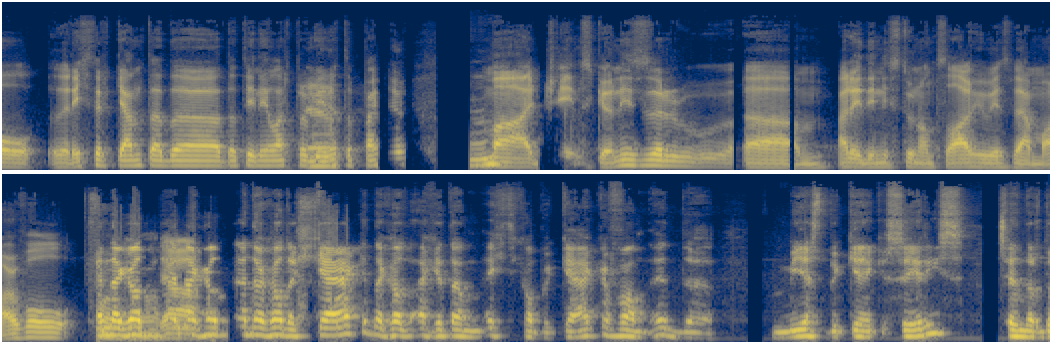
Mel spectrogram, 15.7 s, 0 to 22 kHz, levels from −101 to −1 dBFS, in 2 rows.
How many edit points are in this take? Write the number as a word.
two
